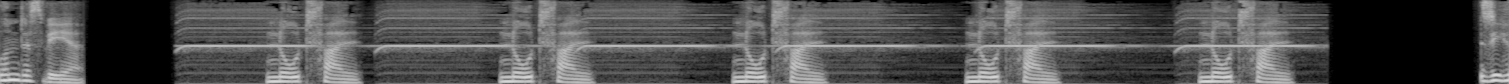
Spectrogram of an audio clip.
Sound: siren

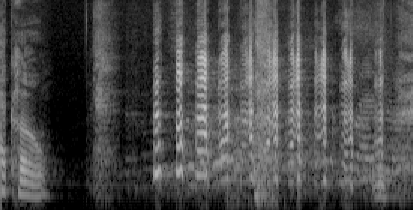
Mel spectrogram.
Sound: laughing; audience laughing

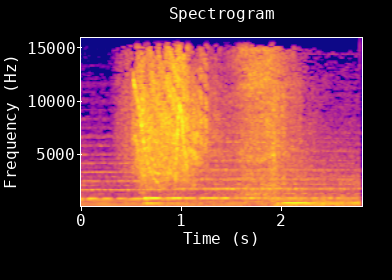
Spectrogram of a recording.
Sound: electricity crackles

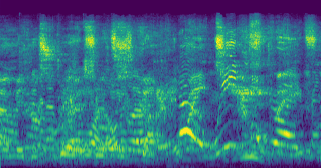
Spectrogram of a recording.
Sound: people chattering

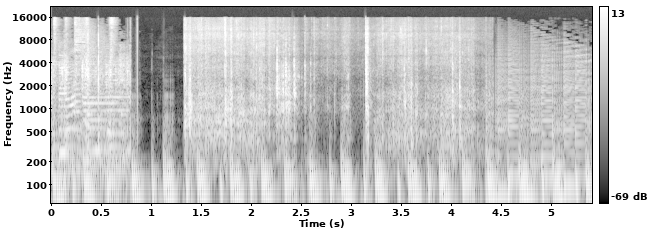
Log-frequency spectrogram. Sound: skateboard rattles; upbeat music continues

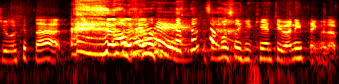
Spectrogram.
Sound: group laughing

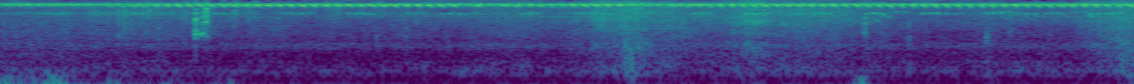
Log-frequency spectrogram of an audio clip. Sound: crickets chirping, wind blowing

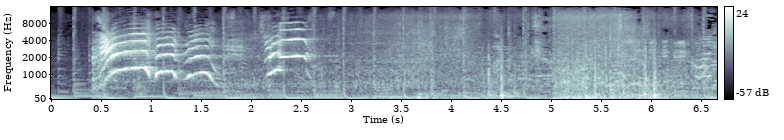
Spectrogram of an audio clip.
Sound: screams; chuckles

